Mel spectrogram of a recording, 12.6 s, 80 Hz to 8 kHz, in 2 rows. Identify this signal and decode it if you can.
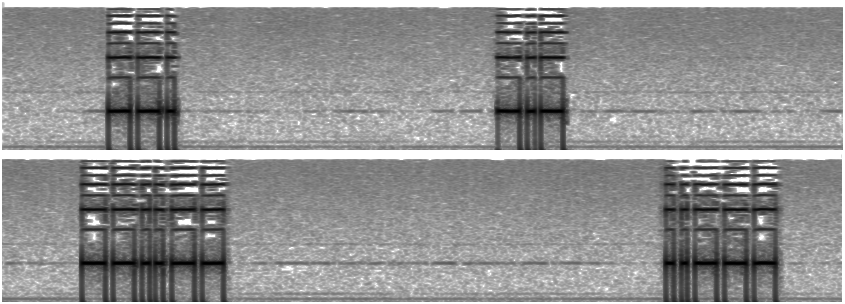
Morse code, heard as a keyed tone, about 21 wpm, 850 Hz. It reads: G K , 2
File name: Morsen / Kurs A 15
